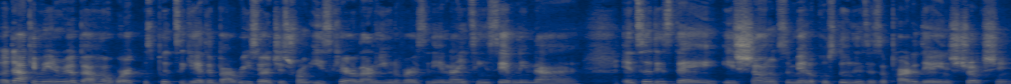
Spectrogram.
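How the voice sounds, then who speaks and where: A woman's very fast, nearly pauseless speech at medium pitch, with very even loudness, fairly even intonation and a slight Southern US accent. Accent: a little country. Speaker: educator on folk tradition. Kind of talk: educational lecture.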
